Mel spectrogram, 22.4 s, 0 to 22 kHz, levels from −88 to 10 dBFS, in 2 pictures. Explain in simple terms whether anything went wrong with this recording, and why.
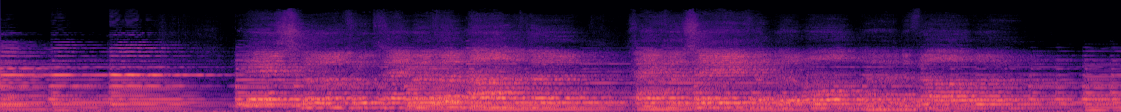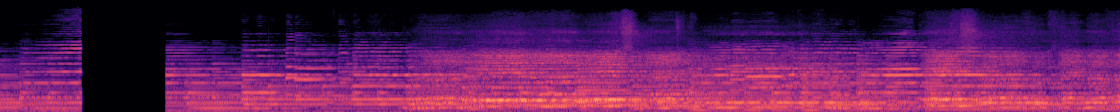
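At 12.01 seconds the sound cuts out mid-flow and stays silent for about 0.84 seconds, picking up again at 12.87. This is a playback stall: the player likely ran out of data or was briefly held up, so nothing reached the speakers until it recovered.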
